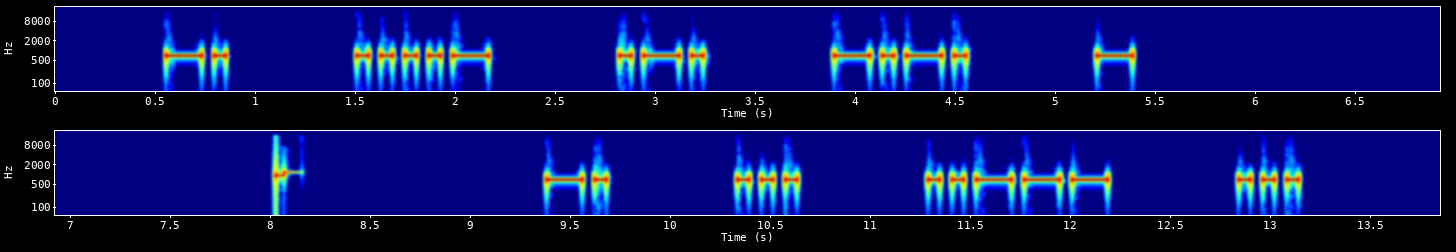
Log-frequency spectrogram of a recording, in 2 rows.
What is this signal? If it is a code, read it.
Morse code, heard as a keyed tone, about 20 wpm, spaced as for 10 wpm, 700 Hz. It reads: N4RCT NS2S
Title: 095 Lesson 16g - Letter c - Call Signs 20wpm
